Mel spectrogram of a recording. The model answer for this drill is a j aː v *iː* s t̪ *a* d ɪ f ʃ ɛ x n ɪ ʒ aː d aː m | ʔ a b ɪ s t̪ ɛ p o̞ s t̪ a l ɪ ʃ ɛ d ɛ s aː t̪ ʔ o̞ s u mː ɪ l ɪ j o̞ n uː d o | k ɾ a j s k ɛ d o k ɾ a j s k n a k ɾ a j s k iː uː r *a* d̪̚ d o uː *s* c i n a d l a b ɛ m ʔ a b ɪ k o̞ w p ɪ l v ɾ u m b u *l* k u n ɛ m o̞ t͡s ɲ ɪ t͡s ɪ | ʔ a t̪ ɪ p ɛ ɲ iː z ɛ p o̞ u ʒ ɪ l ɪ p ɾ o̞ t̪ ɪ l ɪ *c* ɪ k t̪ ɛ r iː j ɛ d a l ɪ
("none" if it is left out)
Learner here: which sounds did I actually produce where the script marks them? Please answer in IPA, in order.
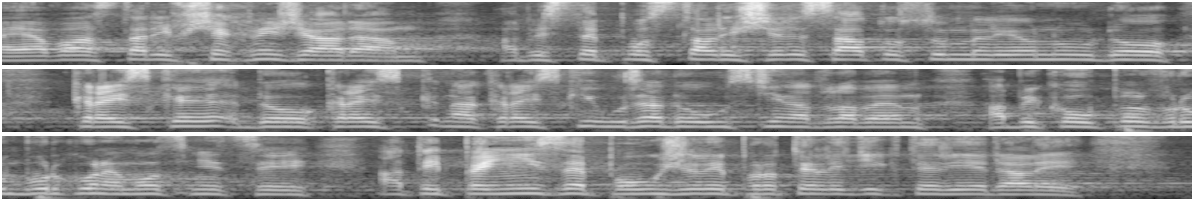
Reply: aː, a, a, s, ɾ, ɟ

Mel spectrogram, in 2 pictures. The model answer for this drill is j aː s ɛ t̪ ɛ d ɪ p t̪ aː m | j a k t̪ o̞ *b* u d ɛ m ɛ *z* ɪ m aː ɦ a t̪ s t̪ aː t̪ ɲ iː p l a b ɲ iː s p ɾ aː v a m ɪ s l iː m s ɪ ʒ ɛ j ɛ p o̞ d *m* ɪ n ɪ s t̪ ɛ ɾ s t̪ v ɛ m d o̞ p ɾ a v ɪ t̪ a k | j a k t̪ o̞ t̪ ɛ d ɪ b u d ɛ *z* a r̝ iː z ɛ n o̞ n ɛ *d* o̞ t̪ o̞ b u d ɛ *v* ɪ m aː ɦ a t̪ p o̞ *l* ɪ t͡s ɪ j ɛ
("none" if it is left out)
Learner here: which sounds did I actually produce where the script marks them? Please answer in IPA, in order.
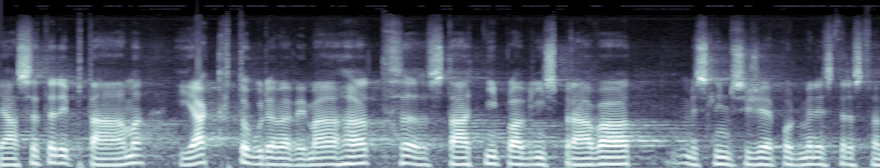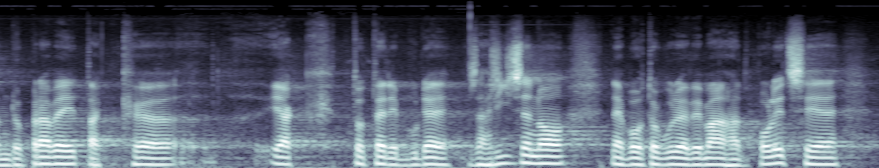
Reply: b, v, m, z, b, v, l

